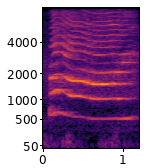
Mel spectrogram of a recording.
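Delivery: high, loud fish goodbye; a magic fish calling farewell; bright high farewell from the fish; fish says bye. Acted. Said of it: "the fish also said".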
